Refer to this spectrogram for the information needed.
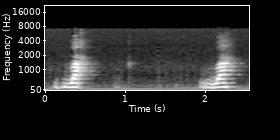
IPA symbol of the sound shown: w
